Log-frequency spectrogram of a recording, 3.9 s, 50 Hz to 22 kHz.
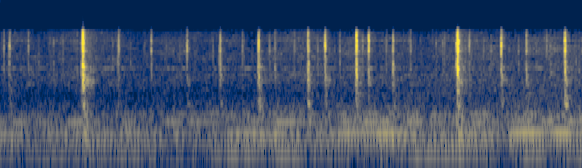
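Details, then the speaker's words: New 2018 RadMini electric folding fat bike, rear derailleur deliberately set until noisy: uneven sharp ticks and clicks over low motor hum as chain rubs, brake pads also audible; limit screw too tight, to be backed off until clicking stops. "So what I'm going to do is I'm going to just back off on that until it doesn't make any more noise like that, that clicking noise."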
